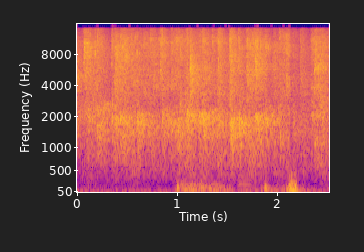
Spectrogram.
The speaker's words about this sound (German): Also ein Applaus, viel Spaß. Dankeschön.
